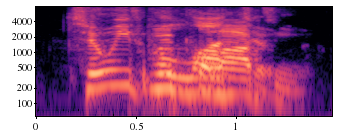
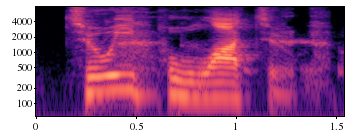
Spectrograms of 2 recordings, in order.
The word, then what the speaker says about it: Tui Pulotu: Tui Pulutu. I think that's what his name is. – Pulatu. Tui Pulatu. Yeah, T-U-I-P-U-L-O-T-U. Tui Pulatu.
